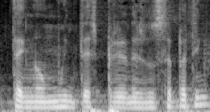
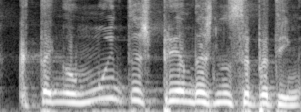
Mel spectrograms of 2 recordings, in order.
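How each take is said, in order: First: Said in the usual way. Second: Higher, louder, slow and sugary; cheesy greeting. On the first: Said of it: "Nunca digam". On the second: Shown as a demonstration. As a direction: oversell the festive wish, slowly. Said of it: "Nunca digam isto a ninguém". (votos lamechas, mais alto e lento)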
